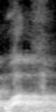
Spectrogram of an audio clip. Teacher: दंत और ओष्ठ दोनों से मिलकर बनता है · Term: दंतोष्ठ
